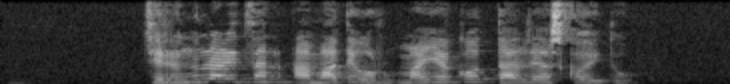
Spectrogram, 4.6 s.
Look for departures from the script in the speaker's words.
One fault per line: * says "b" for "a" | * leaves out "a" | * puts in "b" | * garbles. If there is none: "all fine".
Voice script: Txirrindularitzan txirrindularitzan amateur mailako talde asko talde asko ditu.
* leaves out "txirrindularitzan"
* leaves out "talde asko"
